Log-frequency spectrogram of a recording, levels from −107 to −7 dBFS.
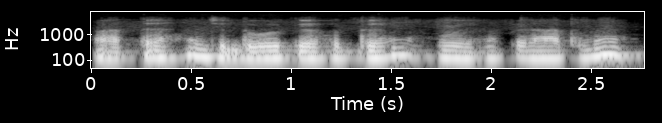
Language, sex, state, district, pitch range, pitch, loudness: Hindi, male, Bihar, Gaya, 120-135 Hz, 125 Hz, -21 LUFS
